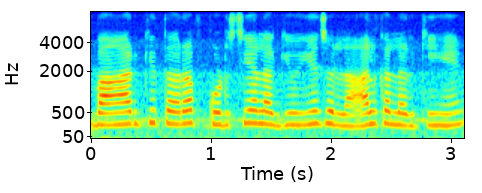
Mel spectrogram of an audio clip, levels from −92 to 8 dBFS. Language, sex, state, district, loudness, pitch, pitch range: Hindi, female, Chhattisgarh, Balrampur, -18 LUFS, 255 Hz, 245-270 Hz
